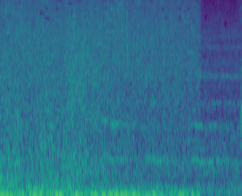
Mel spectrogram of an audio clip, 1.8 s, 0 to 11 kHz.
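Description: An aircraft shot down and exploding in Ace Combat 7, a heavy rumbling blast with a deep low roar that holds for over a second before tapering, loud and close.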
